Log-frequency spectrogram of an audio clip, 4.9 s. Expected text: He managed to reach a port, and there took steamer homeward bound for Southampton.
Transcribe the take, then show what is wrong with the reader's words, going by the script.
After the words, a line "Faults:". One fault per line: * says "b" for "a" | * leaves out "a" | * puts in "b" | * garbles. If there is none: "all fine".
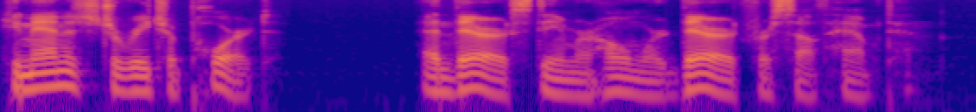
He managed to reach a port, and there steamer homeward there for Southampton.
Faults:
* leaves out "took"
* says "there" for "bound"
